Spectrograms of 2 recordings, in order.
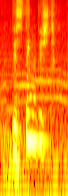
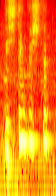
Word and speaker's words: distinguished: 咁英文嘅講法，distinguished guests， distinguished 嗱 distinguished 嗰個 sh 咧係 voiceless 嘅，sh 係冇即係冇冇聲帶冇震嘅，咁應該係讀 T 嘅，distinguished guests 咧就係 STS 啦。係，好多人會讀成咩咧？distinguished guests 錯啦。 distinguished 因為佢冇個 it 冇個 it 嗰個音噶嘛。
